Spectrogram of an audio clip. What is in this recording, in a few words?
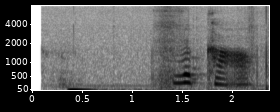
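"sī kǎo", Mandarin Chinese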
